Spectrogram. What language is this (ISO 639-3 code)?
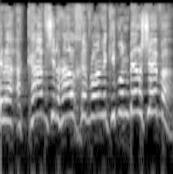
heb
